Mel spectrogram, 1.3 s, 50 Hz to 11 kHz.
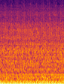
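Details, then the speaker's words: G950 tractor, first run since its wire harness work: steady, even low diesel rumble at idle with no knocks or misses, a deeper rumble than before; normal idle. "thing sounds good it's got a deeper Rumble to it now"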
